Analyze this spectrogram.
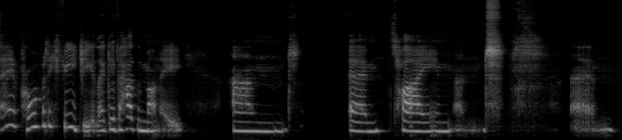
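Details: Young adult woman who reports having a stammer; stuttering (stammer).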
